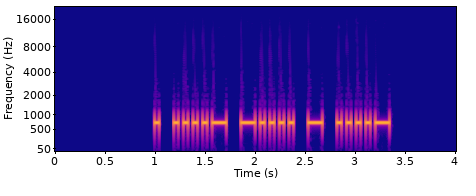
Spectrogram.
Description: Morse code, heard as a keyed tone, about 25 wpm, 700 Hz. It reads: E46T4
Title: Five Challenging Letter-Number Combinations 25wpm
